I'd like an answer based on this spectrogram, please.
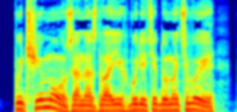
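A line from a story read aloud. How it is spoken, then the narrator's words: Yelling after recovering. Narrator (Russian): завопил пришедший в себя Манин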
